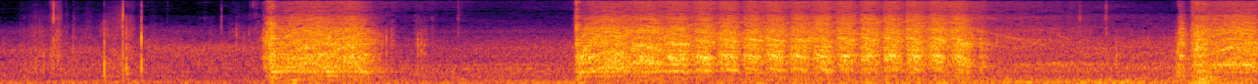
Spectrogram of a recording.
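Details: Old car being jump started, fuel back up to the filter, throttle held wide open without pumping. The starter cranks in two bursts with even pulses about three per second, but the engine never catches.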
